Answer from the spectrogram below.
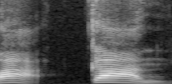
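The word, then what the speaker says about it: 干: หนัก นั่น เอง ค่ะ กัน กัน แห้ง คำ นี้ เดิม อยู่ ใน hsk4 นะ คะ อักษร ตัว นี้ เป็น ตัว ยิ้น จื ค่ะ ก็ คือ ออก เสียง ได้ หลาย เสียง และ มี หลาย ความ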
